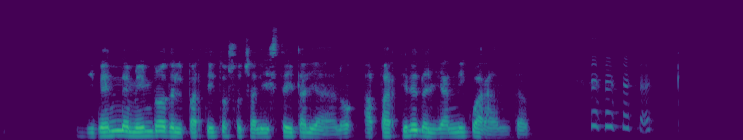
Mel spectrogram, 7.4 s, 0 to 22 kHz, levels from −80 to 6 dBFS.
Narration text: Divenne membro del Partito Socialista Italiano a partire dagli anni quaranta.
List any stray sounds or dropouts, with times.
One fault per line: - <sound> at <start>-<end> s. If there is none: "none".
- laugh at 5.7-6.6 s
